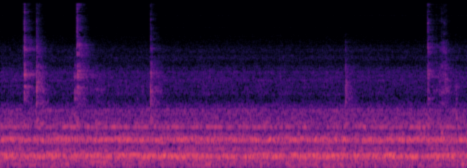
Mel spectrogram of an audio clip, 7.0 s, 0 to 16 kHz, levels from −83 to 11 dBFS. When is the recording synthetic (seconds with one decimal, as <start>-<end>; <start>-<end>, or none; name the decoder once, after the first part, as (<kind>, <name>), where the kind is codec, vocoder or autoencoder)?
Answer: none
